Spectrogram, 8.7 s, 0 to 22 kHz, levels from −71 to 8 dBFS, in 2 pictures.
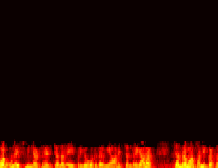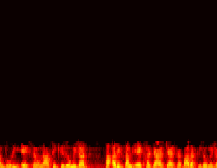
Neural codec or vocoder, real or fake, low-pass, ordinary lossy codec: none; real; 3.6 kHz; MP3, 16 kbps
